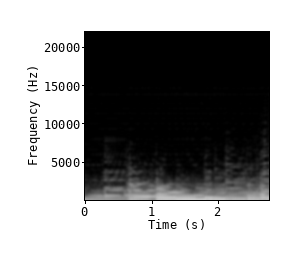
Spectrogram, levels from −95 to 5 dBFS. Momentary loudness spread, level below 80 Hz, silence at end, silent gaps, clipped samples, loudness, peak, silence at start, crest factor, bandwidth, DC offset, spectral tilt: 14 LU; -62 dBFS; 0 s; none; under 0.1%; -21 LUFS; -8 dBFS; 0 s; 12 dB; 3.9 kHz; under 0.1%; -11.5 dB/octave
